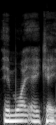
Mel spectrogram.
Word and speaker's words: Myaku: say it i mean it's not like we can't make the sound mac mac um my ak my ak is just how you should pronounce it and um again it's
